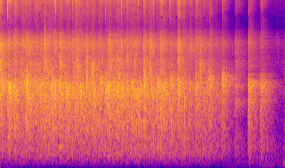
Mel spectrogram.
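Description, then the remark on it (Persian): Sustained crowd applause as the audience applauds themselves, a dense wash of many hands clapping steadily and loudly, thinning out toward the end as a few last claps trail off. “تشویق کنید خودتون رو.”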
